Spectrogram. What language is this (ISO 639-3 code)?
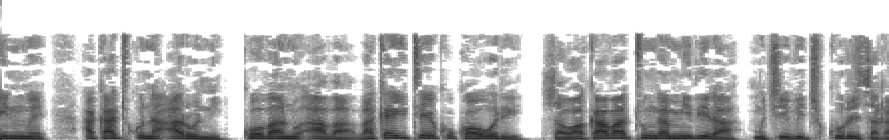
sna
